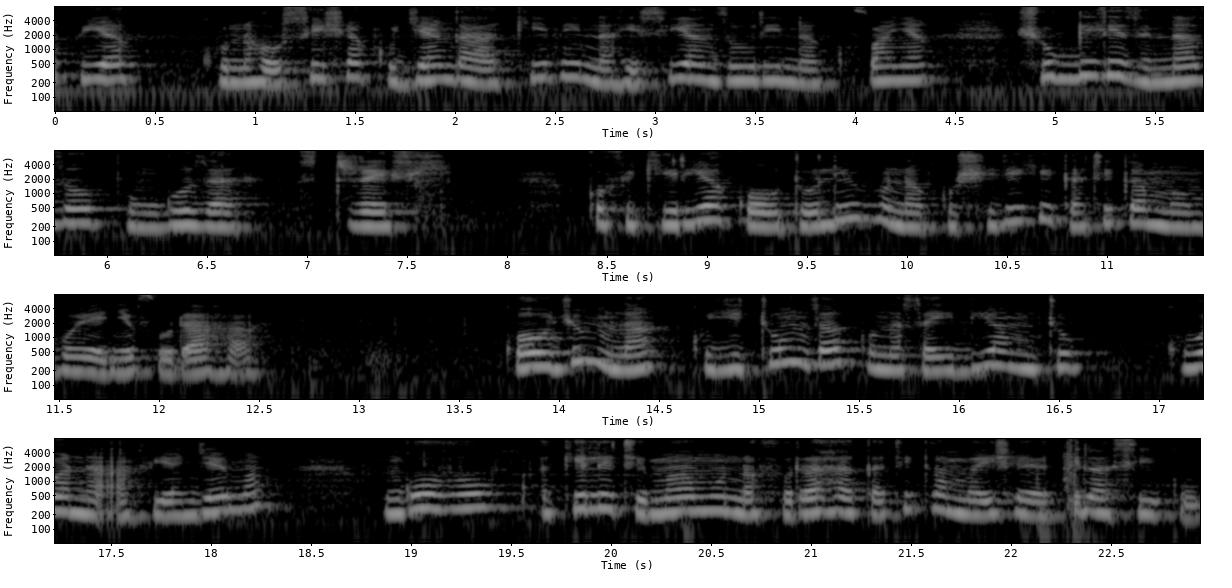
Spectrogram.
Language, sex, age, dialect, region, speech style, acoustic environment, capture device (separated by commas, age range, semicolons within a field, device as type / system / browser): Swahili, female, 25-34, Kenya - Mombasa, Kenya, focused, nature, desktop / Windows / Chrome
